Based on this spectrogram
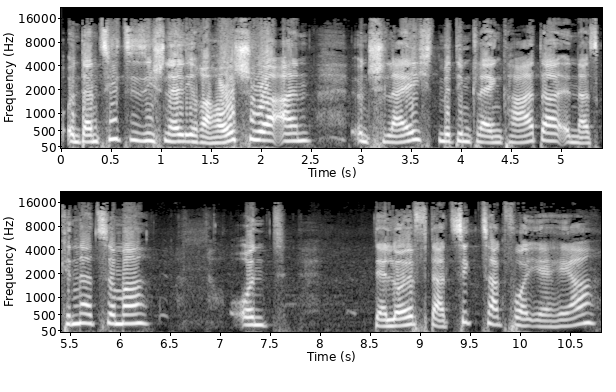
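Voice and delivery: ordinary delivery

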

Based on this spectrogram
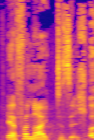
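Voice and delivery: ordinary delivery, nothing marked

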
